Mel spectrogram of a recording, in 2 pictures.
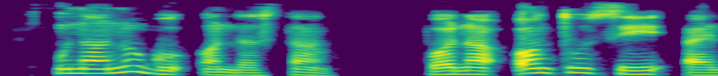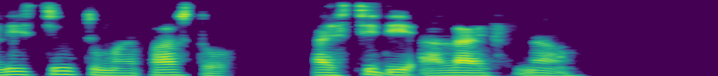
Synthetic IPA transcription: unanoɡoʔɔ̃ndəstãnd | b̥ɔtnaɔ̃ntoseaɪlisĩntumaɪpastɔ̰ | ajstideʔa̰laɪvnaʊ

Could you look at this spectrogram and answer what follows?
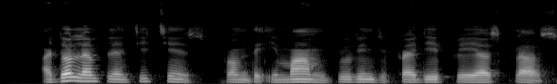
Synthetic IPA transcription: adɔlɛ̃nplɛ̃ntʰitʰĩnsfɹɔ̃mdiʔimãmdjuɹĩŋdəfɹaɪdepɹejaskʰlas

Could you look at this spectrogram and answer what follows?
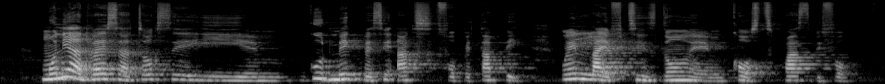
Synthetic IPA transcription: mɔ̃niadvaɪsatɔkseiɛm | ɡudmek̚pɛsĩnʔak̚sfɔbɛtape | wɛ̃nlaɪftʰĩŋsdɔ̃nɛmkʰɔstpasbifɔ

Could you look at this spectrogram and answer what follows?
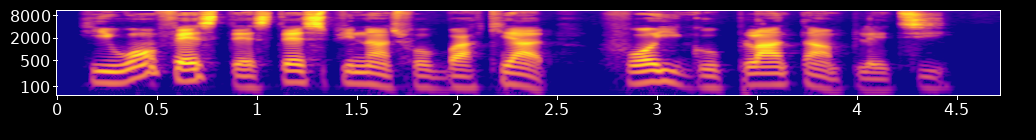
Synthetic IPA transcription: hiwɔ̃nfɛstɛstɛspinat͡ʃfɔbakiad | fɔhiɡoplãntãmplɛ̃tʰi

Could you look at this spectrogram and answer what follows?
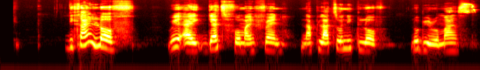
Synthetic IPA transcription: dikʰãɪ̃ndlɔv | weʔaɪɡɛtfɔmaɪfɹɛ̃nd | naplatoniklɔv | nobiɹomãns

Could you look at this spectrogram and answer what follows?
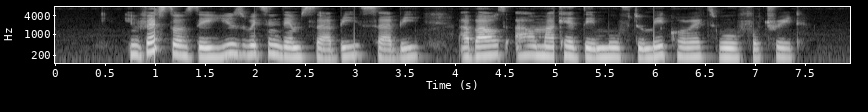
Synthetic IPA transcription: ĩnvɛstɔzdejuzwetĩŋdɛ̃msabisabi | ʔabaʊtaʊmakʰɛt̚demuv̥tʰumekʰːɔɹɛk̚tmu̥fɔtʰɹed̥

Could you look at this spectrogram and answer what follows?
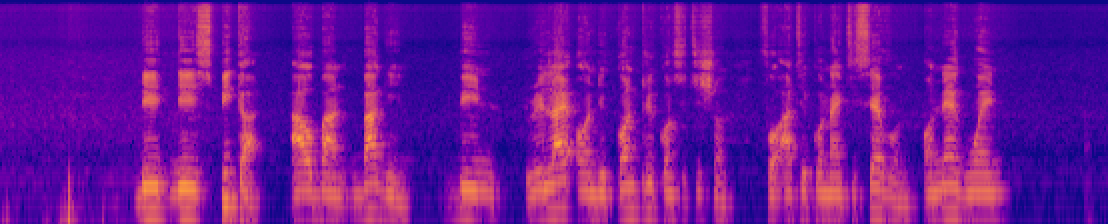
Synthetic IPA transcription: ddispika | albãnbaɡĩn | bĩn | ɹilaɪʔɔ̃ndikɔ̃ntɹikɔ̃nstituʃɔ̃n | fɔʔatikɔnãɪ̃ntisɛvɔ̃nɔ̃nɛɡwɛ̃n

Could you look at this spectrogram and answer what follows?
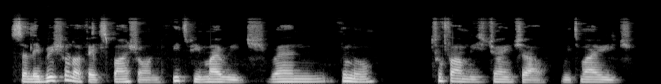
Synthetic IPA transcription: sɛlɛbɹeʃɔ̃nɔvɛkspãnʃɔ̃nfitswimaɹid͡ʒwɛ̃njuno | tʰufãmlizd͡ʒɔ̃ɪ̃nt͡ʃalwiðmaɹid͡ʒ

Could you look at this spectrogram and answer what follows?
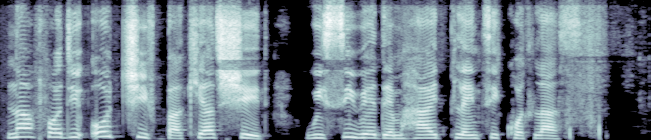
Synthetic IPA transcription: naʊfɔdiʔold̚t͡ʃifbakʰiadʃed | wisiwɛdɛ̃mɦajd̚plɛ̃ntʰikʰɔtʰlas

